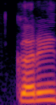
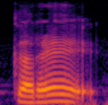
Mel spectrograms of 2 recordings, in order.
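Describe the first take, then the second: First: ਕਰੇ with narrow e; wrong ending. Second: ਕਰੈ with open ai; correct ending. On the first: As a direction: close ਕਰੇ on e. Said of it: "ਦੀ ਬਜਾਏ". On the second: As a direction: widen the last vowel of ਕਰੈ to ai. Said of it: "ਕਰੇ ਦੀ ਬਜਾਏ". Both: Shown as a demonstration.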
